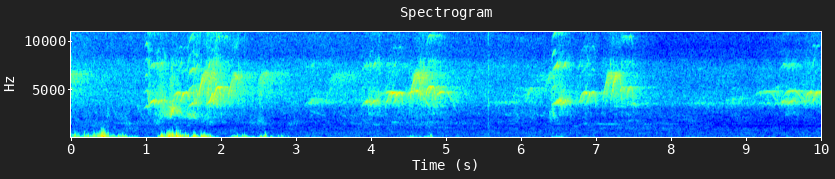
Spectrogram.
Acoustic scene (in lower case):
park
